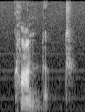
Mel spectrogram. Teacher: The first syllable gains stress when it is used as noun, conduct. When it is used as verb, conduct.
